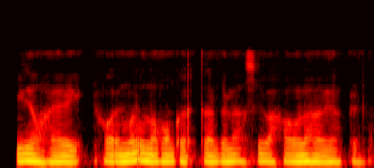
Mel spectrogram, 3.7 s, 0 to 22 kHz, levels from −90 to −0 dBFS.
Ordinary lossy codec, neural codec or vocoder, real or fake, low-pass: none; codec, 16 kHz, 1 kbps, FunCodec, trained on Chinese and English, 50 frames a second; fake; 7.2 kHz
